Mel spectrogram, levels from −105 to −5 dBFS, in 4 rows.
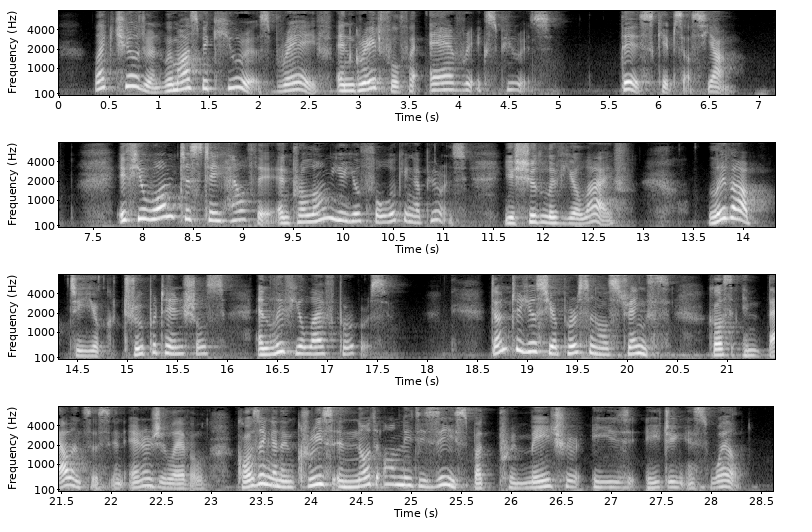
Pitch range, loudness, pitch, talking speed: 195-280 Hz, -19 LUFS, 235 Hz, 145 wpm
